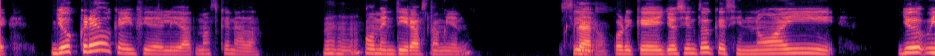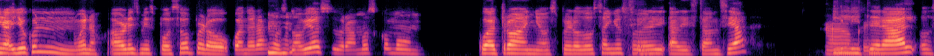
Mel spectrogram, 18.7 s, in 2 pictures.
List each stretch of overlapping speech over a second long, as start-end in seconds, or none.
none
